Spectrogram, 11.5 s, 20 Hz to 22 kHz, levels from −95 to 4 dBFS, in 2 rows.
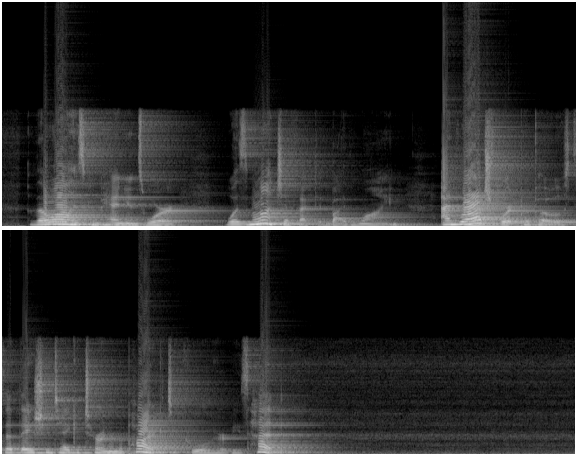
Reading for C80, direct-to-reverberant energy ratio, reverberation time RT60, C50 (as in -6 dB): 8.5 dB, 4.5 dB, 1.4 s, 7.0 dB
